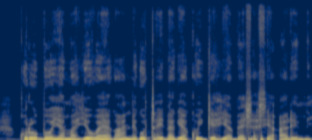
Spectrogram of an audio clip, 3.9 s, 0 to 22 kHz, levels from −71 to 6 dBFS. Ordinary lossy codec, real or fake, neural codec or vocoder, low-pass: none; fake; vocoder, 44.1 kHz, 128 mel bands, Pupu-Vocoder; none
